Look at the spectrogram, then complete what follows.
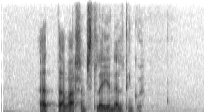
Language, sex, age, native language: Icelandic, male, 40-49, Icelandic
